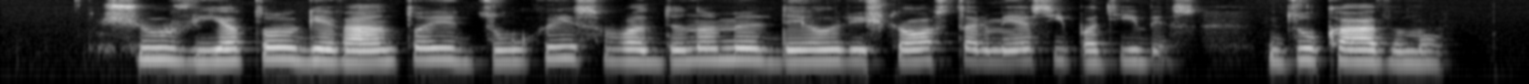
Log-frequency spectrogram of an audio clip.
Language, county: Lithuanian, Kaunas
